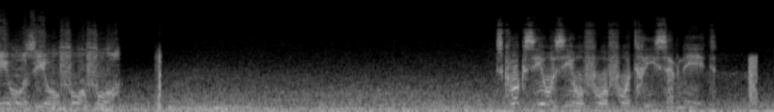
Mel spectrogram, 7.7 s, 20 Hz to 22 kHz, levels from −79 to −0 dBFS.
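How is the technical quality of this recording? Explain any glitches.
No glitches are audible anywhere in the recording, so there is nothing to explain.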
